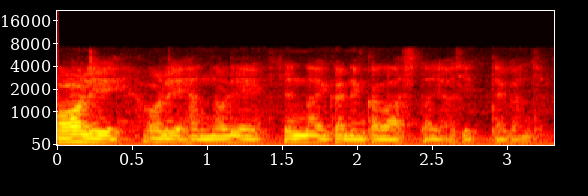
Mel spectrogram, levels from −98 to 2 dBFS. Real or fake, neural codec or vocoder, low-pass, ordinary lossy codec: real; none; 7.2 kHz; none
